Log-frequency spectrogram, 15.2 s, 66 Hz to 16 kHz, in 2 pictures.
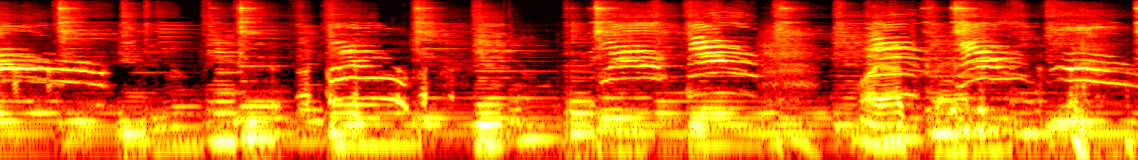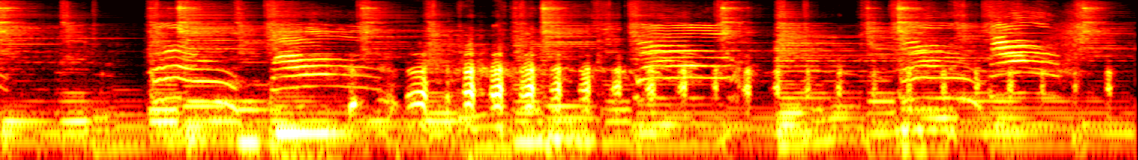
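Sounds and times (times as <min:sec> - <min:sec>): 
cat meows carrying a slow carol melody: 0:00.0 - 0:01.0, 0:02.0 - 0:03.0, 0:03.9 - 0:07.8, 0:08.6 - 0:10.4, 0:11.8 - 0:12.8, 0:13.5 - 0:14.8
steady low musical accompaniment: 0:00.0 - 0:15.1
speech: 0:01.6 - 0:03.6, 0:10.4 - 0:14.6
laughter: 0:02.0 - 0:03.3, 0:05.8 - 0:07.6, 0:09.9 - 0:15.1.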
